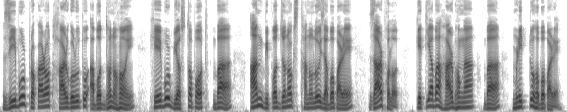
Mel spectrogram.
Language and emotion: Assamese, neutral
